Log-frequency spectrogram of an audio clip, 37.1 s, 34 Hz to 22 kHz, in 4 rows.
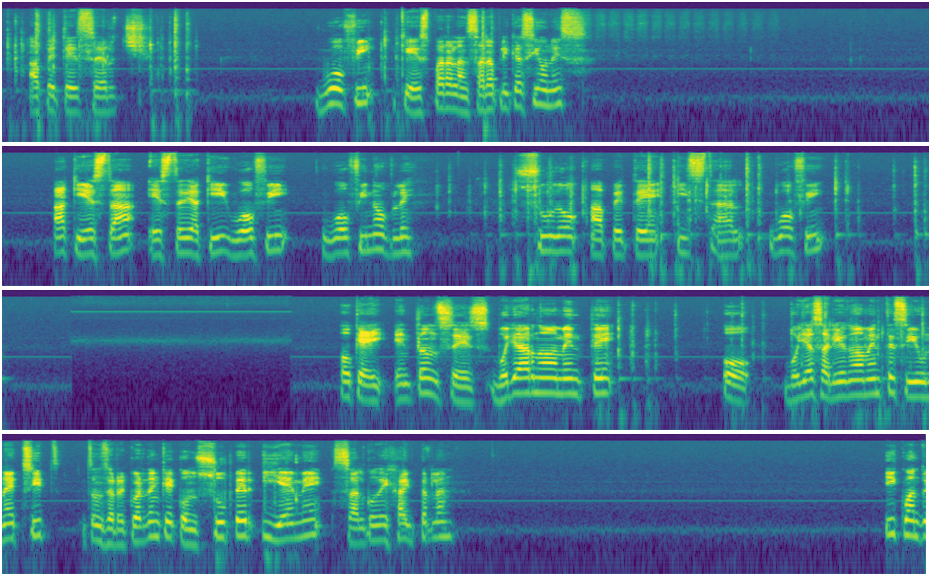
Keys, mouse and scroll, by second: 0.0-1.9 typing, 3.2-4.3 typing, 4.6 Return, 13.8-18.1 typing, 18.2 Return, 24.1-27.9 typing, 30.3 super+m.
